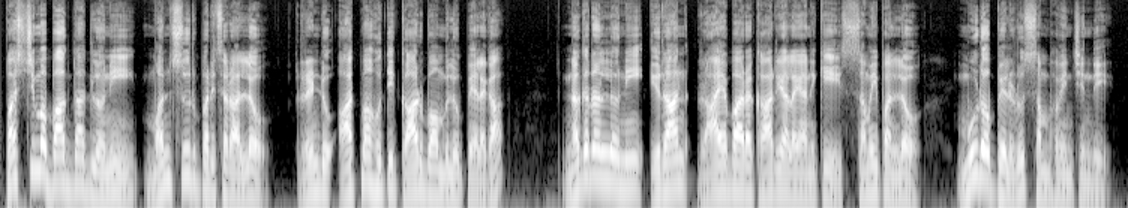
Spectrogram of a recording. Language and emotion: Telugu, neutral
